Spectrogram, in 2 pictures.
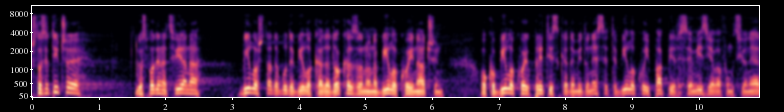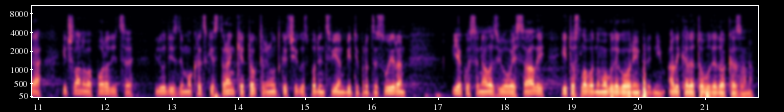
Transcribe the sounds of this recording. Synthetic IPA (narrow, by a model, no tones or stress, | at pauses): ʃt̪o̞s̬e̞t̪iːt͡ʃe̞ | ɡo̞spo̞d̪inat̪sʋijana | biːlˠo̞ʃt̪ad̪abud̪e̞biːlˠo̞kad̪ad̪o̞kazano̞nabiːlˠo̞kʰo̞jinaːt͡ʃin | o̞ko̞biːlˠo̞ko̞jeɡ̚pɾit̪iskad̪amid̪o̞ne̞se̞t̪e̞biːlˠo̞ko̞jipapiɾseːmizjaʋafuŋkt̪sio̞ne̞ːɾa | it͡ʃlˠano̞ʋapo̞ɾo̞d̪it̪se | ʎuːd̪iizd̪e̞mo̞kɾat̪ske̞st̪ɾaŋke̞t̪o̞ɡ̚t̪ɾenuːt̪kat͡ɕe̞ɡo̞spo̞d̪int̪sʋijanbit̪ipɾo̞t̪se̞suiɾan | iako̞se̞nalˠaziuo̞ʋo̞jsaːliit̪o̞ːslˠo̞bo̞d̪no̞mo̞ɡud̪aɡoʋo̞ɾimipɾed̪ɲiːmalikad̪at̪o̞bud̪e̞d̪o̞kaːzano̞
